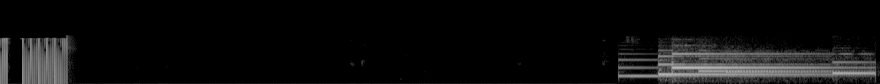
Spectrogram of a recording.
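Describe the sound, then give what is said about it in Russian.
A phone ringing with a bright electronic melody of layered sustained tones that starts after several seconds of near silence, following a short buzzy tonal burst at the very beginning. “Звонок.”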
